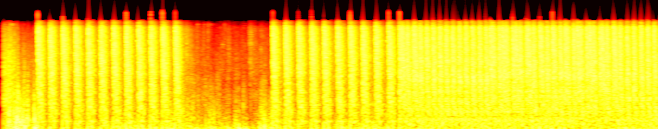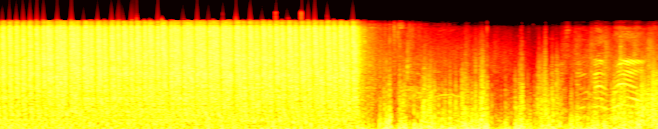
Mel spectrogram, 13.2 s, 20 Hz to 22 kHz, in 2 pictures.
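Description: Browning M1919 belt-fed, air-cooled machine gun firing in full-auto bursts, about ten shots a second. There are two short bursts of a second or so, then one long burst of about six seconds that stops about ten seconds in.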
